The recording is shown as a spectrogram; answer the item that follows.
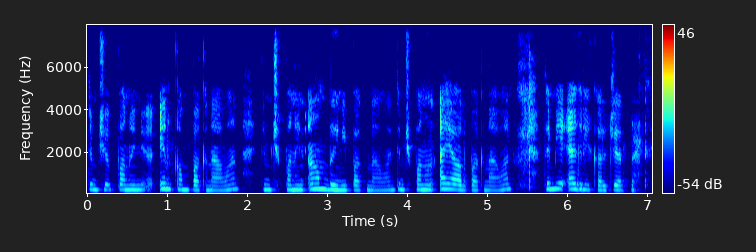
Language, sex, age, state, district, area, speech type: Kashmiri, female, 30-45, Jammu and Kashmir, Budgam, rural, spontaneous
